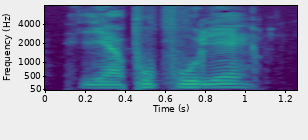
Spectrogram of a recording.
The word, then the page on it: fapu pufe: apatani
